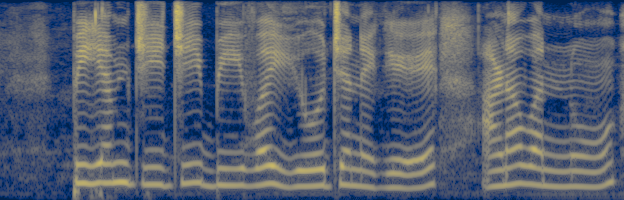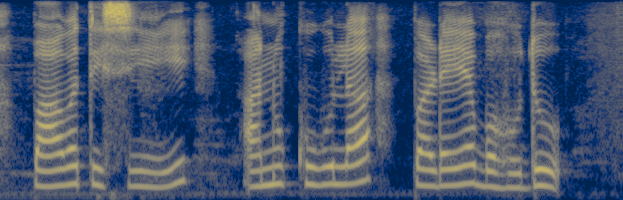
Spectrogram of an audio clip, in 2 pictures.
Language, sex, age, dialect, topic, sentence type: Kannada, female, 18-24, Central, banking, statement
